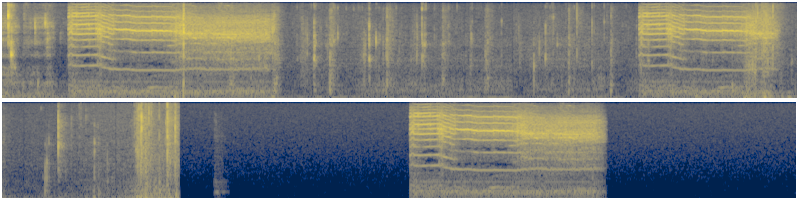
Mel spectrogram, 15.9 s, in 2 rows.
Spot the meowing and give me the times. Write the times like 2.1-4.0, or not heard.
0.7-2.8, 6.3-7.8, 12.0-14.0.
